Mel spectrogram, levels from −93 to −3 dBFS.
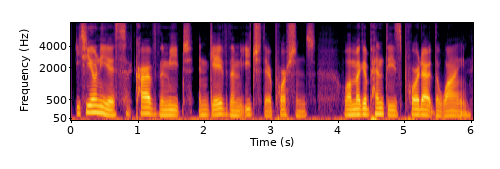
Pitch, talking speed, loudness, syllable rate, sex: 120 Hz, 160 wpm, -19 LUFS, 4.6 syllables/s, male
